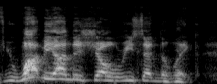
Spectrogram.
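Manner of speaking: nasty, mean, pointed demanding tone. Quoting what someone said a minute before the show, mock-mean demanding voice. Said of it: "I'm putting that voice. ... I'm making it mean".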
